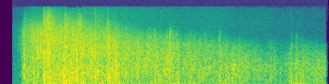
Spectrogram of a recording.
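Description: Thunder sound effect: a sudden crack that rolls into a deep, crackling rumble and slowly fades, then cuts off sharply at the end.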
